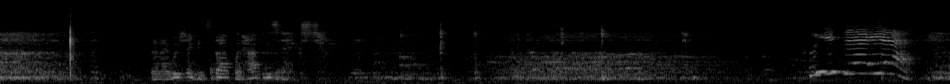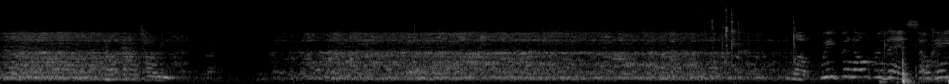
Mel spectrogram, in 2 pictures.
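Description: A television plays a show in the room.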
